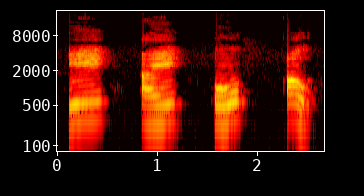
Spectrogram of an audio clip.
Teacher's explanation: ए, ऐ, ओ, औ ये दो स्वरों के मिलने से बनते हैं, इसलिए हमेशा बड़े ही रहते हैं मतलब दीर्घ ही रहते हैं। इनका कोई छोटा रूप मतलब ह्रस्व रूप नहीं होता है, ये हमेशा दीर्घ रूप में ही होंगे। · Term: संध्य अक्षर स्वर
